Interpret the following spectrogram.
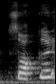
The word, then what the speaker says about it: soccer: सॉकर एक ऐसा example है जिसमें सी के बाद में ई आता है, फिर भी सी का साउंड सा ना होके का ही रहता है।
